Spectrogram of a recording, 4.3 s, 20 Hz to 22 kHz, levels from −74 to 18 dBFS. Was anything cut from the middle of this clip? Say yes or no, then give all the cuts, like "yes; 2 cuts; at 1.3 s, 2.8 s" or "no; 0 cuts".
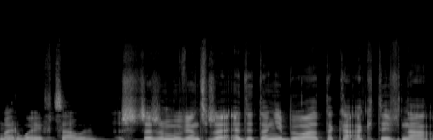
yes; 2 cuts; at 1.1 s, 2.1 s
